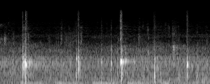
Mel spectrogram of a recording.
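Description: Pickleball paddles hitting the hard plastic ball in a rally: sharp, hollow pops about once a second, some loud and near, some fainter.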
